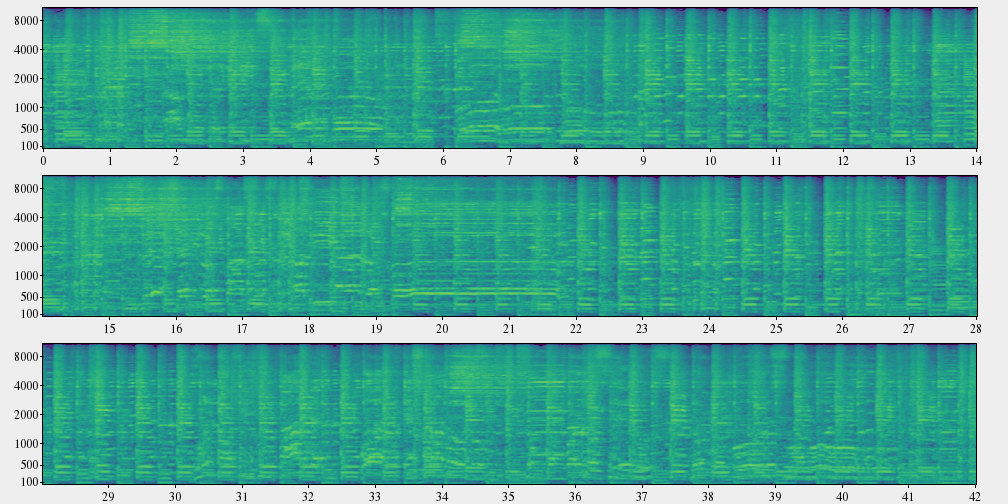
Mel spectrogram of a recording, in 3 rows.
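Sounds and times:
bajo sexto: 0.0s - 42.0s
button accordion melody: 0.0s - 42.0s
drum kit steady beat: 0.0s - 42.0s.

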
